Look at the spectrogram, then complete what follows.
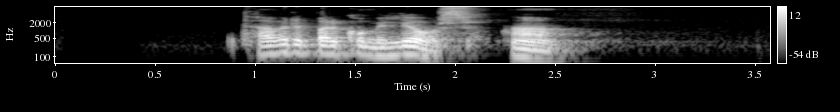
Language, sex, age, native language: Icelandic, male, 60-69, Icelandic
